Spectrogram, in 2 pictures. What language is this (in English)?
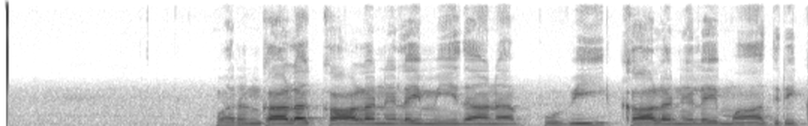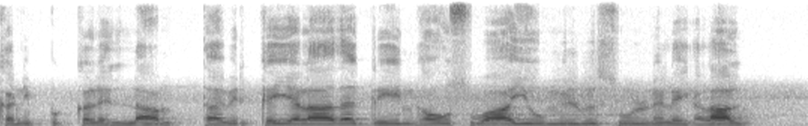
Tamil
